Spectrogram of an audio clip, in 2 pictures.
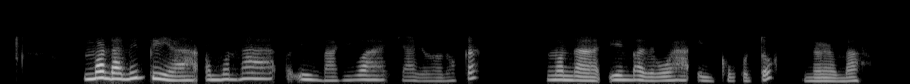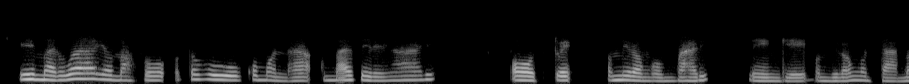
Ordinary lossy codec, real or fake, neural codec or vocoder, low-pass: Opus, 16 kbps; fake; codec, 16 kHz, 0.8 kbps, ZipCodec; 3.6 kHz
